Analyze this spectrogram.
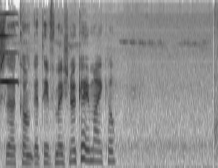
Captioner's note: beep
